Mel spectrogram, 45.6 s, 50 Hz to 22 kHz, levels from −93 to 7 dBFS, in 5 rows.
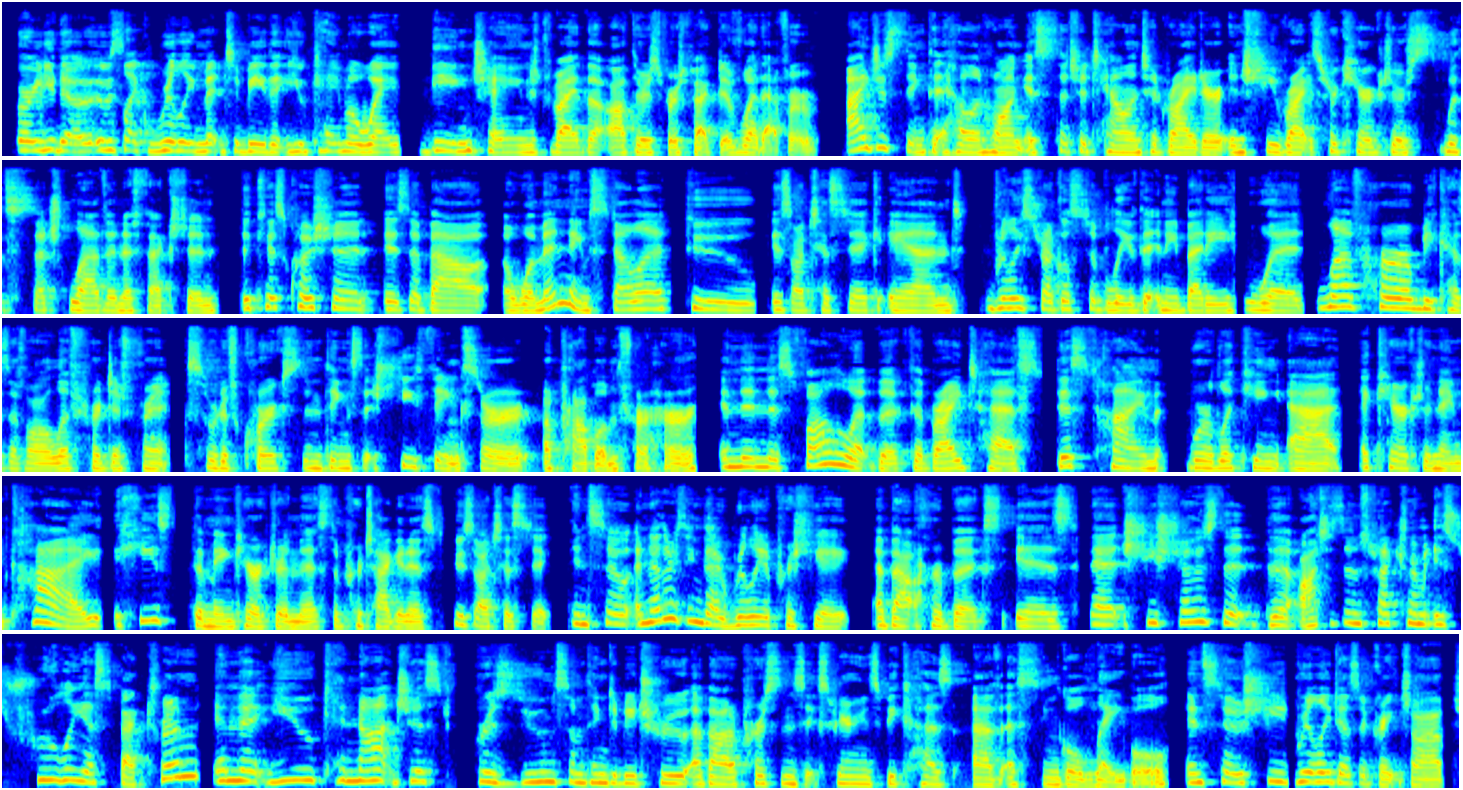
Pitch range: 165-225 Hz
